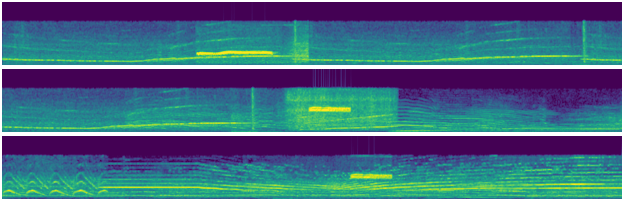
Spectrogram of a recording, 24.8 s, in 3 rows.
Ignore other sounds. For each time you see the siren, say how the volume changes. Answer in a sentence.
You can hear the siren from 0.0 to 24.7 s, at a steady volume.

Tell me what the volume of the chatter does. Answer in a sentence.
The volume of the chatter goes up.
